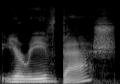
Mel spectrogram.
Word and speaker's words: Yariv Bash: Yariv Bash? – You got it.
